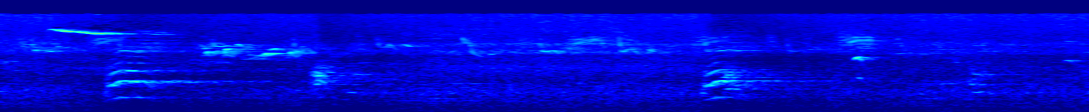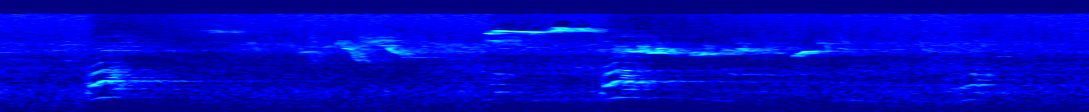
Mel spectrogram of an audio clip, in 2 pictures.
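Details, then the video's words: Ural owl giving short, harsh, barking calls about every two to three seconds, each a rough rising note over a faint hiss. "Ural Owl"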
